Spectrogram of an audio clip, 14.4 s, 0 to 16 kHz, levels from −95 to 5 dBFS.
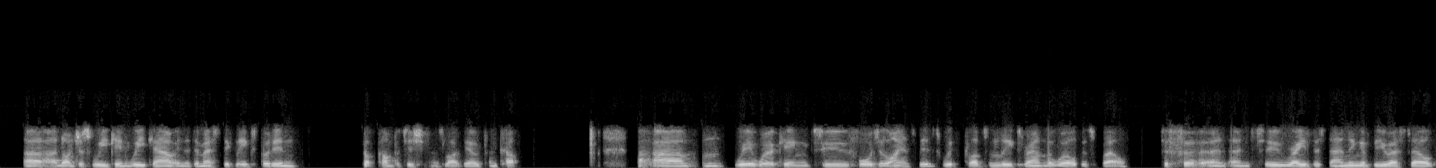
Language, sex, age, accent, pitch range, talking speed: English, male, 40-59, British, 110-130 Hz, 185 wpm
